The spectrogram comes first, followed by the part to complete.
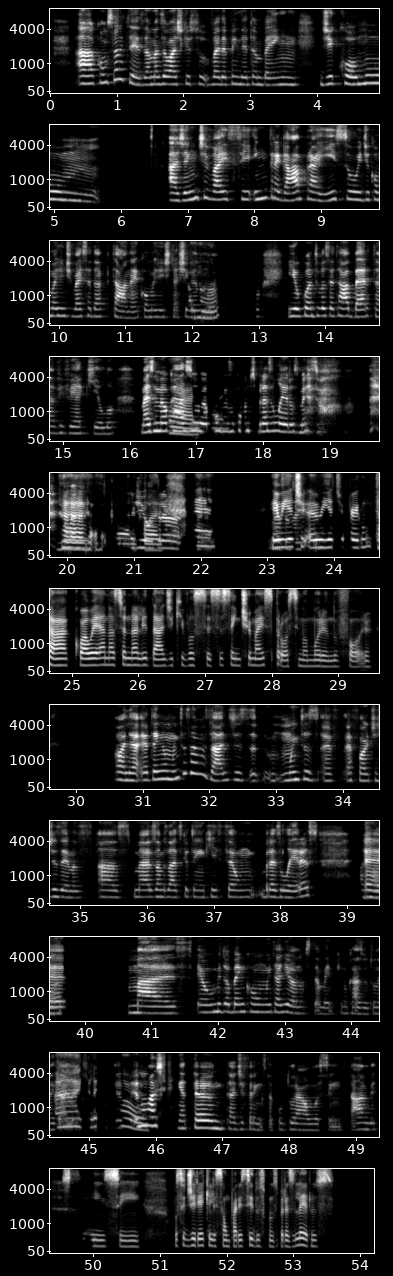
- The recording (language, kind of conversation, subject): Portuguese, podcast, Que música sempre te traz memórias fortes?
- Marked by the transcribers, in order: other noise; laugh; laughing while speaking: "mesmo"; tapping; unintelligible speech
